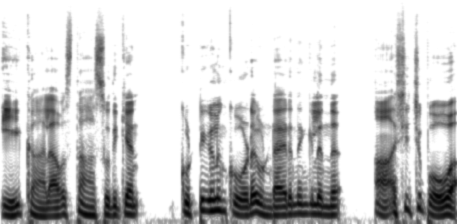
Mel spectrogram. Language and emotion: Malayalam, sad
